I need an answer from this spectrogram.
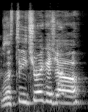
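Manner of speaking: high, loud playful shout of the question; excited call-out. Acted. Co-host echoes question to the chat, high and loud. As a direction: hype the crowd with the question.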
